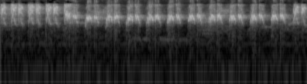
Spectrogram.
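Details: Albino Asian pied starling in lively song with wings spread, giving a steady stream of sharp, rasping chirps repeated roughly two and a half times per second, with a brief higher, fizzier start.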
